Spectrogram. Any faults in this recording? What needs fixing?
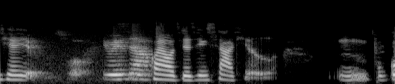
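From 0.31 s to 1.52 s the speech abruptly turns roomy and hollow, with thinner bass, a level drop of about 5 dB and room noise rising to roughly 35 dB below the speech, then snaps back. This is likely a switch to a distant microphone after the close mic dropped out. Added reverb or a low-cut filter would not raise the background noise or change level and tone at hard edges. To prevent it, monitor and secure the close mic's connection during recording.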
